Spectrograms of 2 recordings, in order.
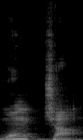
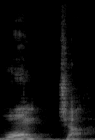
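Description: Both takes have the same delivery.

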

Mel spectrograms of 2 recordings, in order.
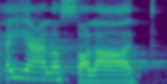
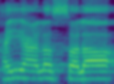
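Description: First: The last word ends with a t sound. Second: The last word ends on a bare vowel. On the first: "அது தப்பு" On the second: "அப்படின்னு நிப்பாட்டிடுவாங்க"

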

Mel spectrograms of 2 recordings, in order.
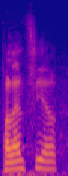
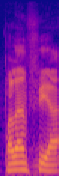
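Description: First: It has a plainer, foreign-sounding pronunciation. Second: It has a thick-tongued local Spanish pronunciation. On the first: An outsider is attempting the local way. "I cannot do it like that, but I try" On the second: This is how local people say it. "You guys say it with a big tongue sometimes, like Palencia"

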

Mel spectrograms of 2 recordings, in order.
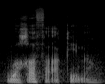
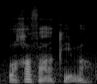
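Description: The two takes are said the same way.

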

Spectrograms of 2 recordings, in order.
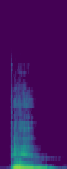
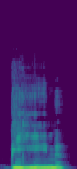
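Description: First: The vowel is a short I sound. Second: The vowel is a long E sound. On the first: This is how it is said in America. "We make the short I, been" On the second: This is how it is said in England. "We don't use the long E, been. They do that in England"

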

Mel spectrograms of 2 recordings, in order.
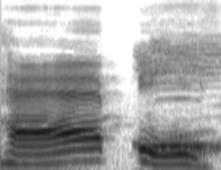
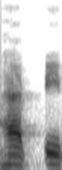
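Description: First: The middle consonant is a breathy bh sound. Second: The middle consonant is a plain p sound. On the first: The speaker calls it right. "ਭੱਬੇ ਦੀ ਆਵਾਜ਼ ਉਚਾਰਨ ਕਰਨੀ ਹੈ" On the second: The speaker calls it wrong. "ਹੈਪੀ ਪੱਪੇ ਦੀ ਆਵਾਜ਼ ਨਿਕਲੀ ਪਈ ਨਾ"

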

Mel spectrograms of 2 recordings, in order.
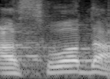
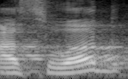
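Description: The two takes are said the same way.

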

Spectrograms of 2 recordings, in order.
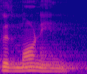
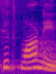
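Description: First: It is said with a low pitch. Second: It is said with a high pitch. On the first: The speaker calls it wrong. "it's not good morning. Or with this low tone" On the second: The speaker calls it right. "It's good morning"

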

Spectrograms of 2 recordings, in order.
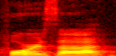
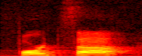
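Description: First: The middle consonant sounds like 'z'. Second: The middle consonant sounds like 'ts'. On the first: The speaker calls it wrong. "Not Forza" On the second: The speaker calls it right. "it is pronounced Forza"

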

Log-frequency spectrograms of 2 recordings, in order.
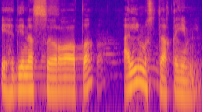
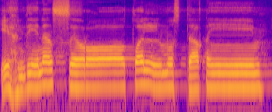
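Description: First: The hamza before 'al' is pronounced separately. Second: The words run together with no hamza before 'al'. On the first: The words are read separately. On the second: The phrase is read connected.

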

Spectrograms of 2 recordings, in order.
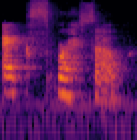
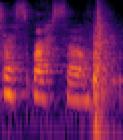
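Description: First: It begins with an 'ex' sound, like exercise. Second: It begins with a plain 'es' sound, no x. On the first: The speaker calls it wrong. "like exercise" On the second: The speaker calls it right. "No X, just Espresso"

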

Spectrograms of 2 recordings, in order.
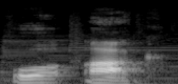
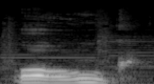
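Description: First: The vowel is 'oh' followed by 'ah'. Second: The vowel is a single 'oh' glide. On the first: The speaker calls it wrong. "а не «оак»" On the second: The speaker calls it right. "ми його вимовляємо «оук»"

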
